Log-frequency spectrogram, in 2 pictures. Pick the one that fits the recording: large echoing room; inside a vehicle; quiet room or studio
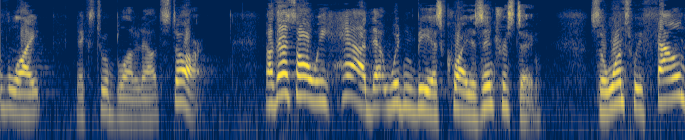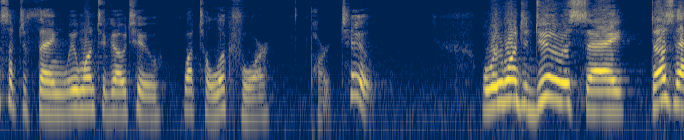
large echoing room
